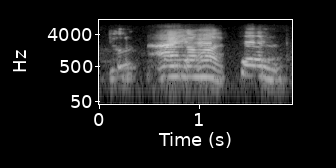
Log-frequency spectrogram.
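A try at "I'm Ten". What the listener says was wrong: Từ này mình có đọc là I am không? Mình đọc là gì?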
